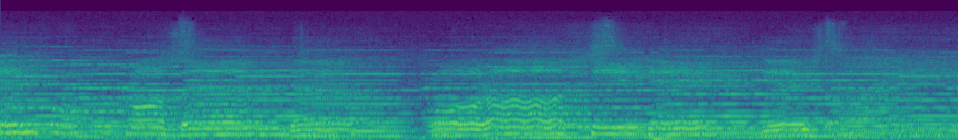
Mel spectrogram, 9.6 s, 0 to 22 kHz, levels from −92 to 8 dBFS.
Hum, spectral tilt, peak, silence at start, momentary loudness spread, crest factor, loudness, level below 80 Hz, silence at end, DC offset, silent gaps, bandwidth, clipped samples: none; -7.5 dB/octave; -4 dBFS; 0 s; 6 LU; 14 dB; -19 LUFS; -36 dBFS; 0 s; under 0.1%; none; 12.5 kHz; under 0.1%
